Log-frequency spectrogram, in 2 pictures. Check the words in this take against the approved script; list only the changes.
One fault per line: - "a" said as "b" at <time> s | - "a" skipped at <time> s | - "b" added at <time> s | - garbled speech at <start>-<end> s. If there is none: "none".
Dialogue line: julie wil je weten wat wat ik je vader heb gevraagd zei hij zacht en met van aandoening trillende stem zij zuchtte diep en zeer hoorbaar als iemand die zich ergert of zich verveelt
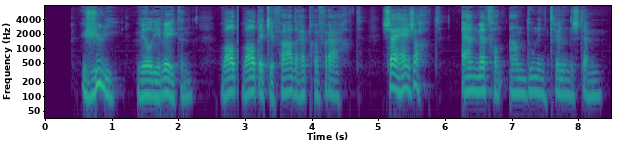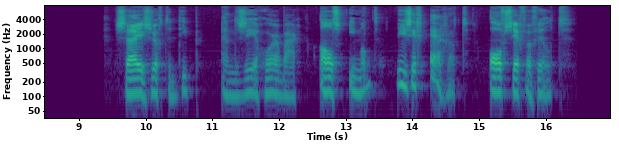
none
